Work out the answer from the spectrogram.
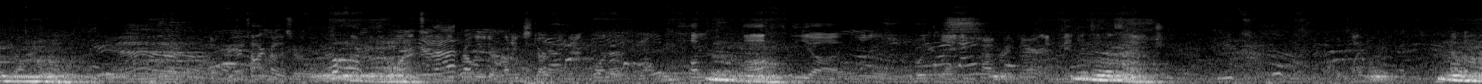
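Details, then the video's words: At the Los Angeles Zoo on New Year's Day 2019, Hubert the male lion gives a series of short, low, falling grunting roars every three to four seconds beneath steady visitor chatter and speech. "ライオンフバートの元旦咆哮 Lion Hubert Roars in New Year's day 2019"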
